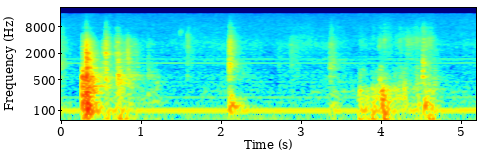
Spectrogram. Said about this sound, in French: Ouvre la porte et sort de la pièce.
